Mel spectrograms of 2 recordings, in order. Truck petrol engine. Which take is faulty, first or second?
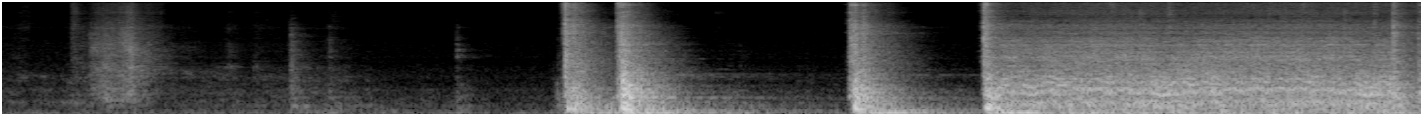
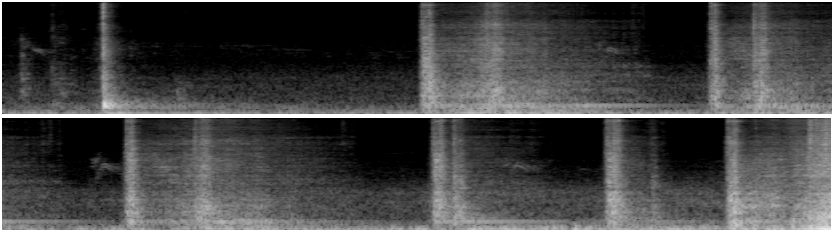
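first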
